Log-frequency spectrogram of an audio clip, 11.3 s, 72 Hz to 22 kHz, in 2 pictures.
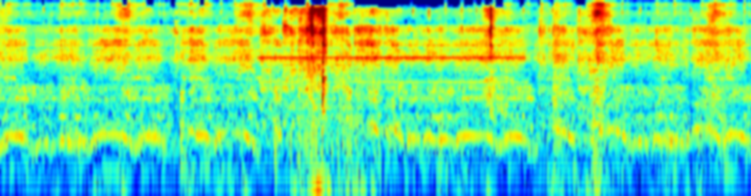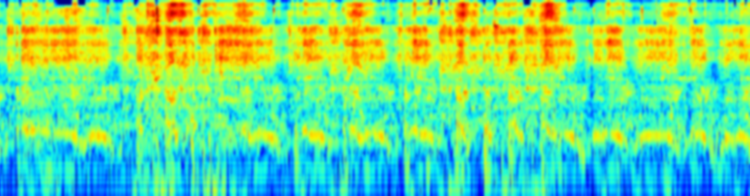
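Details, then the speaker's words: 1971 Ford F250 parked about 30 years, jumper-wired at −15 °C with the battery at 11.8 V: slow, uneven, halting cranking that never fires. The owner suspects stuck valves. "Doesn't want to choke, that's weird. Sounds like it has some stuck valves."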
